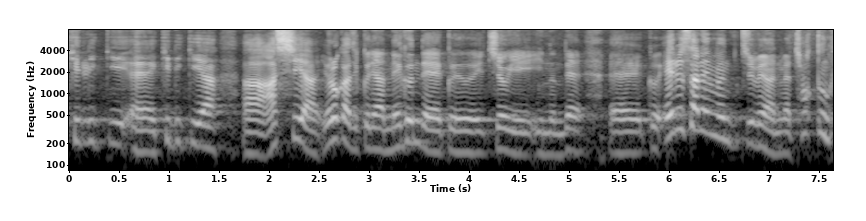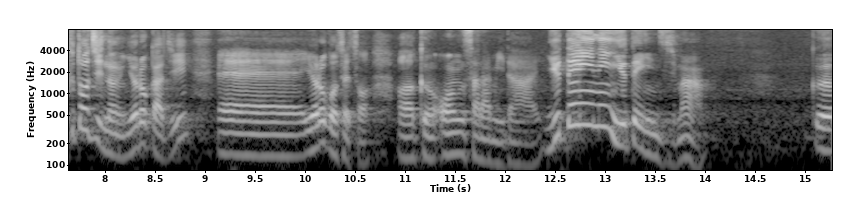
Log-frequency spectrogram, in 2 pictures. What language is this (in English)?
Korean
